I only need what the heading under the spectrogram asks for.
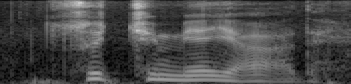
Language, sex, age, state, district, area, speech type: Kashmiri, male, 30-45, Jammu and Kashmir, Kulgam, urban, spontaneous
